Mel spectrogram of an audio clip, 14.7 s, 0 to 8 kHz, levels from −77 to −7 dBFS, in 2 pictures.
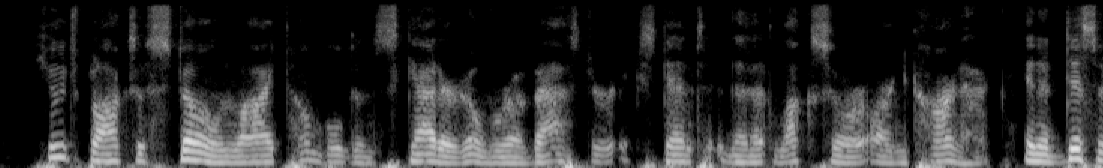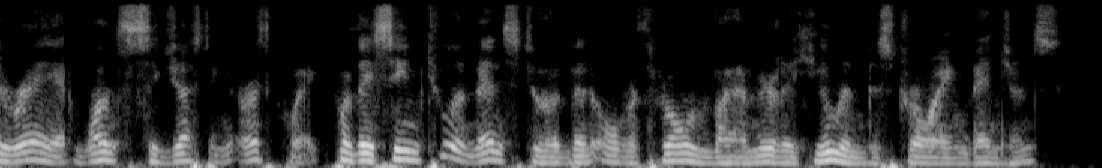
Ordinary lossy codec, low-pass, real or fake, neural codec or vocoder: MP3, 64 kbps; 7.2 kHz; fake; codec, 16 kHz, 4 kbps, FreqCodec, smaller model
